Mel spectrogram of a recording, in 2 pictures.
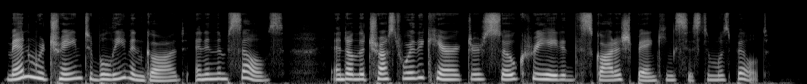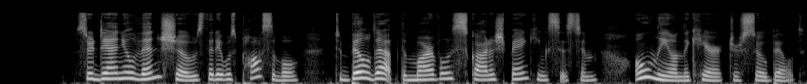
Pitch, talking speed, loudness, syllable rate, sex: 230 Hz, 165 wpm, -21 LUFS, 5.1 syllables/s, female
